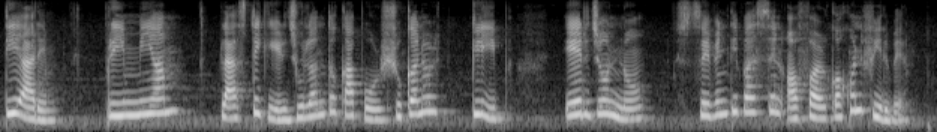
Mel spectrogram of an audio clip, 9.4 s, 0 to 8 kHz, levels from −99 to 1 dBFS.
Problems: constant background noise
